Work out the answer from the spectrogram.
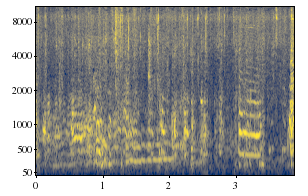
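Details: Hens and roosters pecking together, giving a steady run of low, tonal clucks and short harmonic calls that overlap and rise and fall, with quieter pecking clicks underneath.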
